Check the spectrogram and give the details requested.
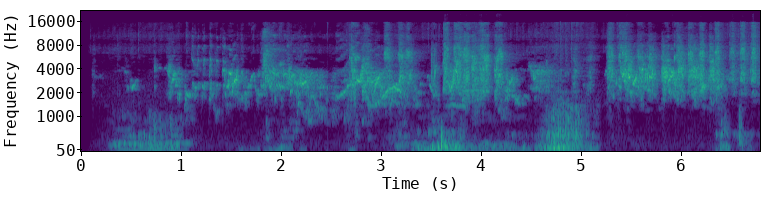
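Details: Several pet budgerigars chirp while feeding on colourful vegetables, a dense chatter of high warbling and scratchy notes, with low munching and handling noises in between and short pauses.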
